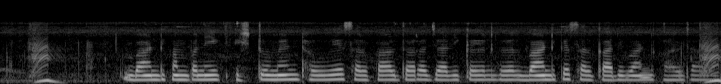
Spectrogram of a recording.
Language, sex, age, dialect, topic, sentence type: Bhojpuri, female, 18-24, Western, banking, statement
